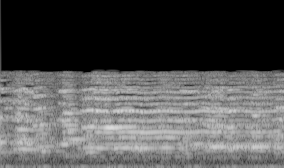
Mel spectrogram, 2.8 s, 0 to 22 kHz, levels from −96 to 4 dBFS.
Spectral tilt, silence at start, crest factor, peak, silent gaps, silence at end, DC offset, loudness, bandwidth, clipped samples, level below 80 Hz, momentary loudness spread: -5 dB/octave; 0 s; 14 dB; -2 dBFS; none; 0 s; under 0.1%; -16 LUFS; 4 kHz; under 0.1%; -44 dBFS; 5 LU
